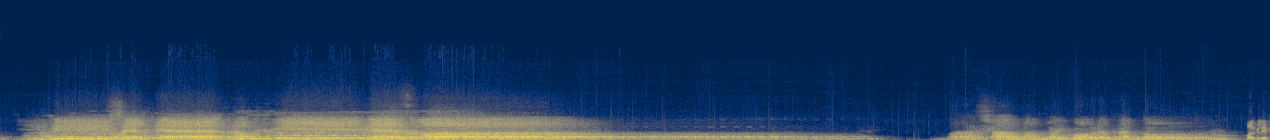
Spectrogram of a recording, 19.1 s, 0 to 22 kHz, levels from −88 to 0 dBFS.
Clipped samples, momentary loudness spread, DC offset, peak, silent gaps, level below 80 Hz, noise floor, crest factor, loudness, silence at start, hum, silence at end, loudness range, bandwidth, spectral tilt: under 0.1%; 16 LU; under 0.1%; 0 dBFS; none; -50 dBFS; -57 dBFS; 16 dB; -16 LUFS; 0 s; none; 0 s; 15 LU; 7 kHz; -7.5 dB/octave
